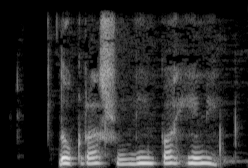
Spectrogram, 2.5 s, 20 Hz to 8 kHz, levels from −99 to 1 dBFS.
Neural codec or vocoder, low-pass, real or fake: none; 7.2 kHz; real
